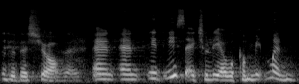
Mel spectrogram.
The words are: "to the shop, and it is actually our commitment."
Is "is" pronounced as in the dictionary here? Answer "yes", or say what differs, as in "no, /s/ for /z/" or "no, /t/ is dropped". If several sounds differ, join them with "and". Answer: no, /s/ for /z/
